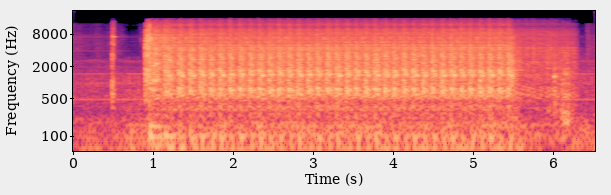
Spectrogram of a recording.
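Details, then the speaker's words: Honda CRX B20Z swap, compression test on cylinder four: strong even cranking pulses for about five seconds, no lazy beats; gauge reads about 208 psi; good normal compression. "cylinder number four holy cow 2110 you seeing that right it's like under 210 208 maybe that's pretty high"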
